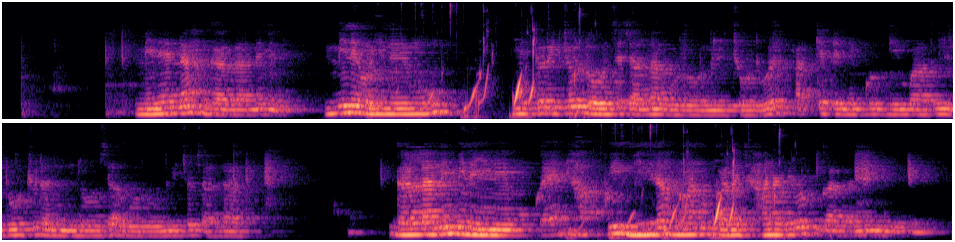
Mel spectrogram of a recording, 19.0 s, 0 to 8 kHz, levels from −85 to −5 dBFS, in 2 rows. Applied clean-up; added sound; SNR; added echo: none; Water / Liquid; 8 dB; reverberation time 0.9 s.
